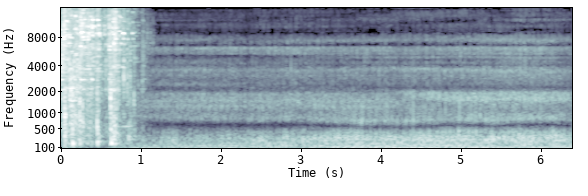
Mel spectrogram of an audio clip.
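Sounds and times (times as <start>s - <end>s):
glass smashing: 0.0s - 1.2s
steady low engine-like hum: 0.1s - 6.3s.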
